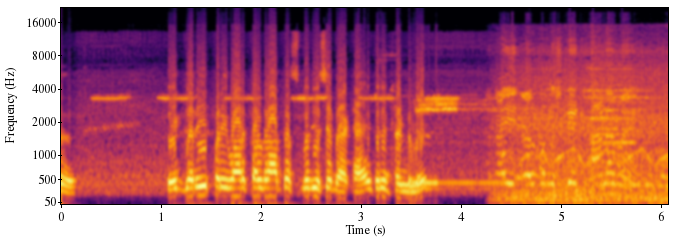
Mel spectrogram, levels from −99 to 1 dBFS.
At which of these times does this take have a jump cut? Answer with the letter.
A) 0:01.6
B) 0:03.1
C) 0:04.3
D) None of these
C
